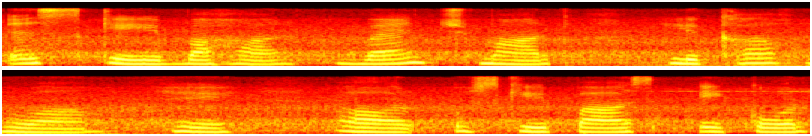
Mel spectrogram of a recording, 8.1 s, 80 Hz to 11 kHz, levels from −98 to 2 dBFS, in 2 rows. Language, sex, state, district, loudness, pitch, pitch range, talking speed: Hindi, female, Madhya Pradesh, Dhar, -16 LUFS, 205 Hz, 195-220 Hz, 90 wpm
